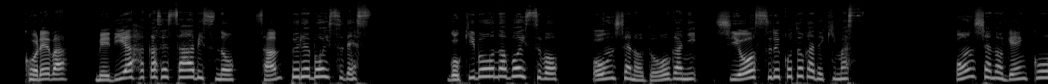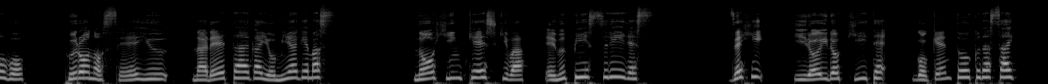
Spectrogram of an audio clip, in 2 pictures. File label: formal, narration sample voice women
